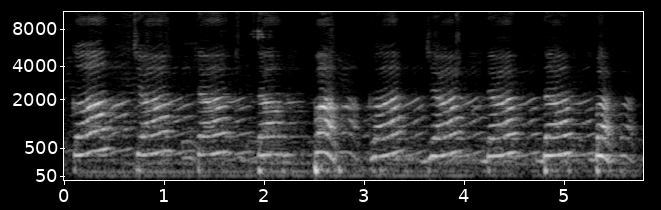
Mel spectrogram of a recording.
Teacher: ಕಡಿಮೆ ಉಸಿರಿಕೊಟ್ಟು ಉಚ್ಚರಿಸಲಾಗುವ ಅಕ್ಷರಗಳಿಗೆ ಅಲ್ಪಪ್ರಾಣಾಕ್ಷರಗಳೆನ್ನುವರು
